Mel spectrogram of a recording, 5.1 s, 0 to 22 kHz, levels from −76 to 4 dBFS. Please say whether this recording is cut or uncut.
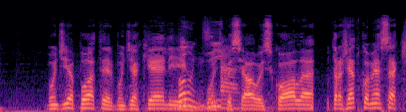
cut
